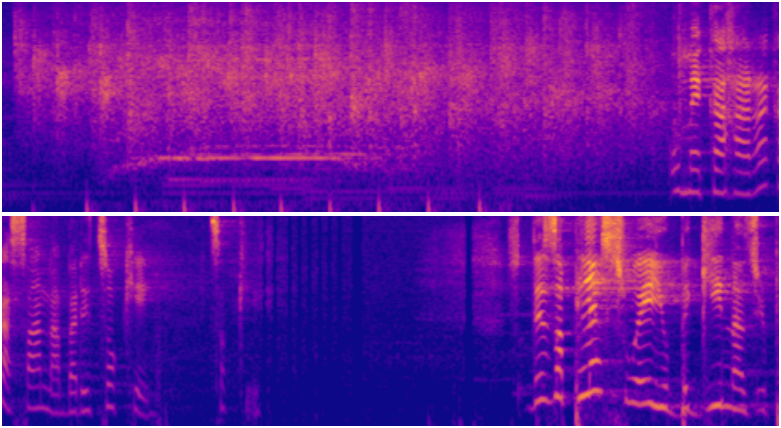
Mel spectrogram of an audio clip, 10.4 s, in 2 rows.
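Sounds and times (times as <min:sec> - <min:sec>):
audience applause: 0:00.0 - 0:04.7
speech: 0:04.5 - 0:07.0, 0:08.7 - 0:10.3.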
